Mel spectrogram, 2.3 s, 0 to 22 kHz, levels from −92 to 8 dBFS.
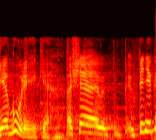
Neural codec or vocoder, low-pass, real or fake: none; 7.2 kHz; real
